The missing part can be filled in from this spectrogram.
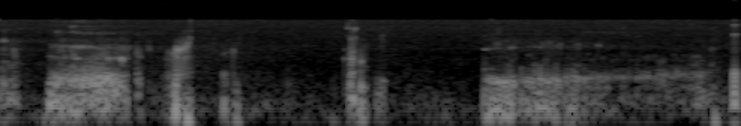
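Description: Low gurgling rumbles with short squeaks between them, stomach growling from gas and fluid moving through the gut; a normal sound.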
